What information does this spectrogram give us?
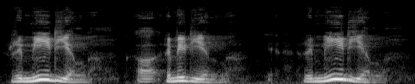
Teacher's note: look at the middle e is stretched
